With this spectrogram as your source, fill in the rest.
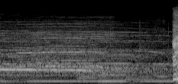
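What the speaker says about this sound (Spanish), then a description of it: "Un grito de júbilo fuerte." A church congregation lets out a loud, joyful group shout, a swelling mass of voices that holds strongly, eases off, then bursts into a sharp renewed cry at the very end.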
